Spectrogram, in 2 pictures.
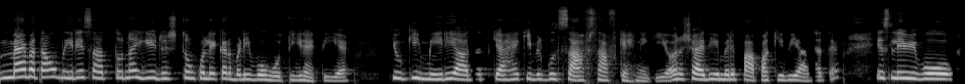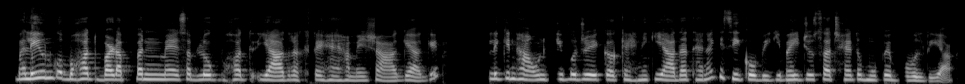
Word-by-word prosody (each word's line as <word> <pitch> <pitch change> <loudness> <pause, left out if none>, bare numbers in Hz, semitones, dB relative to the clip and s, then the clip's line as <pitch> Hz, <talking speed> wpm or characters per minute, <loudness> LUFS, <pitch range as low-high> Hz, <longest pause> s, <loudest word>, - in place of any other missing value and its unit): मैं 320 +3 +5
बताऊँ 345 0 +2
मेरे 310 +1 -2
साथ 310 -2 -2
तो 310 - -2
ना 315 +2 -1
ये 300 -1 0
रिश्तों 270 +2 -3
को 275 - 0
लेकर 265 0 0
बड़ी 230 0 -1
वो 225 -1 +1
होती 190 0 -4
ही 200 - -2
रहती 175 -1 -5
है, 170 0 -3 0.4
क्योंकि 295 0 0
मेरी 245 +1 +1
आदत 230 +2 -3
क्या 235 - +2
है 230 +2 -2
कि 250 +1 -5
बिल्कुल 235 +1 -3
साफ-साफ 195 -2 -2
कहने 170 -3 -6
की 160 +4 -9
और 235 +2 +1
शायद 235 -2 +3
ये 240 -1 +2
मेरे 235 0 +2
पापा 195 0 0
की 205 - -3
भी 205 +1 -2
आदत 185 +6 -10
है। 315 - -10 0.4
इसलिए 290 -1 +3
भी 275 - +4
वो 250 -1 +5 0.3
भले 255 +1 +7
ही 295 - +6
उनको 300 -1 +3
बहुत 245 0 +2
बड़प्पन 220 +2 +4 0.2
में 225 -1 +2
सब 225 -1 -4
लोग 220 0 +3
बहुत 220 +2 -4
याद 195 -2 +3
रखते 205 +1 -4
हैं 195 -1 -4
हमेशा 185 -1 -5
आगे-आगे, 175 - -3 0.5
लेकिन 255 +1 0
हाँ, 220 -3 +2
उनकी 225 +3 -2
वो 235 - +5
जो 230 +1 +2
एक 225 0 +4
कहने 210 -1 -2
की 235 - +1
आदत 215 +2 -1
है 210 - -2
ना 255 - -4
किसी 300 -8 -2
को 215 0 +5
भी 200 0 -3
कि, 210 +2 -5
भई 210 +1 +1
जो 225 +1 -1
सच 220 0 -1
है 220 - 0
तो 230 - -2
मुँह 205 -1 -2
पे 215 - +3
बोल 185 -2 -3
दिया 160 +1 -5
225 Hz, 235 wpm, -23 LUFS, 205-255 Hz, 0.5 s, भले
